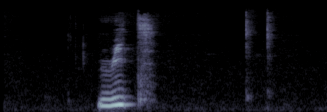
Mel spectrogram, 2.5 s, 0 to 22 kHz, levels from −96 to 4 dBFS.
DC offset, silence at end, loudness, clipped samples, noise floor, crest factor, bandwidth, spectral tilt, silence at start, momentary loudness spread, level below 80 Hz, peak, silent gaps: under 0.1%; 1.3 s; -33 LUFS; under 0.1%; -77 dBFS; 20 dB; 14.5 kHz; -3 dB/octave; 0.75 s; 23 LU; -84 dBFS; -18 dBFS; none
